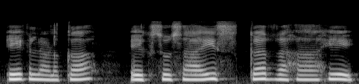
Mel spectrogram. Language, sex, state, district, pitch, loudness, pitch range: Hindi, female, Madhya Pradesh, Bhopal, 230 Hz, -15 LUFS, 220-245 Hz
